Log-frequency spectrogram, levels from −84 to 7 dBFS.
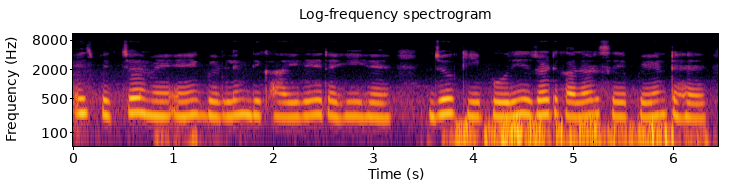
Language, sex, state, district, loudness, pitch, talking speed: Hindi, male, Uttar Pradesh, Lucknow, -15 LUFS, 215 Hz, 150 wpm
